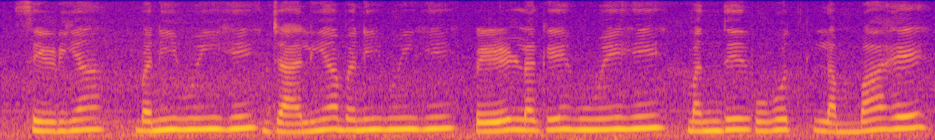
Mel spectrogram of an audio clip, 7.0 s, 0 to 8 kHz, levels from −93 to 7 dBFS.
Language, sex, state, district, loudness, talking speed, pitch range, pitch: Hindi, female, Goa, North and South Goa, -11 LUFS, 135 wpm, 205-240 Hz, 230 Hz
